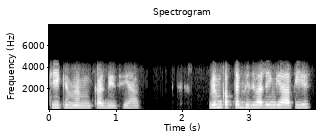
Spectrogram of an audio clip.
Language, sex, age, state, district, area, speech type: Hindi, female, 60+, Madhya Pradesh, Bhopal, urban, conversation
